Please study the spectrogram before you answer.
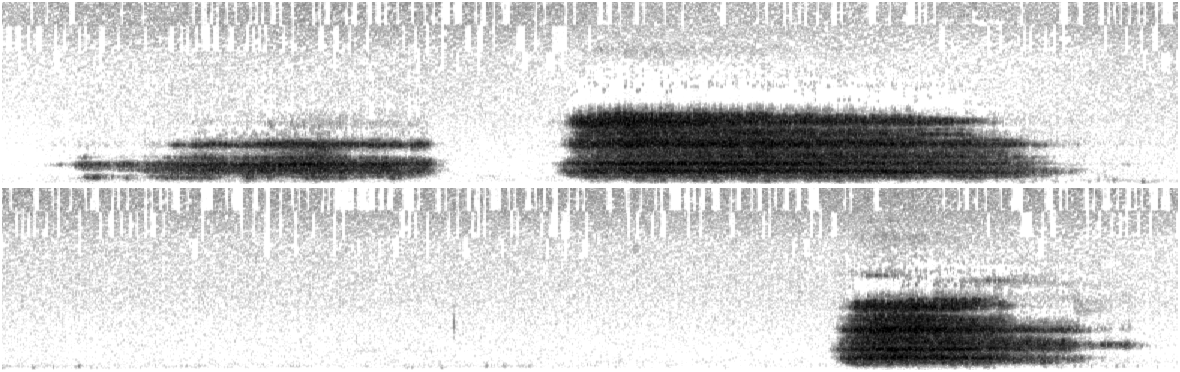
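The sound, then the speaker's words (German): Three slow, deep conscious breaths, inhaling a scent from the wrists held to the nose: long airy sniffing inhales separated by gaps, with a pause of silence before the last breath, soft and alone without talk. “Also, dann lass uns drei bewusste Atemzüge nehmen. Nimm deine Hände, deine Handgelenke zur Nase und atme diesen Duft ein für dich.”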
